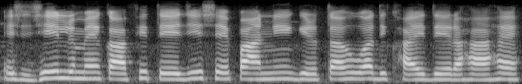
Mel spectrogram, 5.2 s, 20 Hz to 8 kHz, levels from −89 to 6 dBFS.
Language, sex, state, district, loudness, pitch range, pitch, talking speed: Hindi, female, Jharkhand, Deoghar, -14 LUFS, 195-220 Hz, 210 Hz, 150 wpm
